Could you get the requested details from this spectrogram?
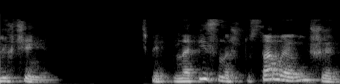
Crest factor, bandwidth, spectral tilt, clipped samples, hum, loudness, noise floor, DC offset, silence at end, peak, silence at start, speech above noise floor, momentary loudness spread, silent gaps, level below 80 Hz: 16 dB; 8.8 kHz; -6.5 dB/octave; under 0.1%; none; -23 LUFS; -82 dBFS; under 0.1%; 0 s; -8 dBFS; 0 s; 59 dB; 10 LU; none; -64 dBFS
